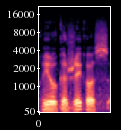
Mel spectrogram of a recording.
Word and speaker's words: Río Gallegos: First stop is going to be in Rio Gayos or Rio Gajos as they pronounce it here in Argentina I think.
